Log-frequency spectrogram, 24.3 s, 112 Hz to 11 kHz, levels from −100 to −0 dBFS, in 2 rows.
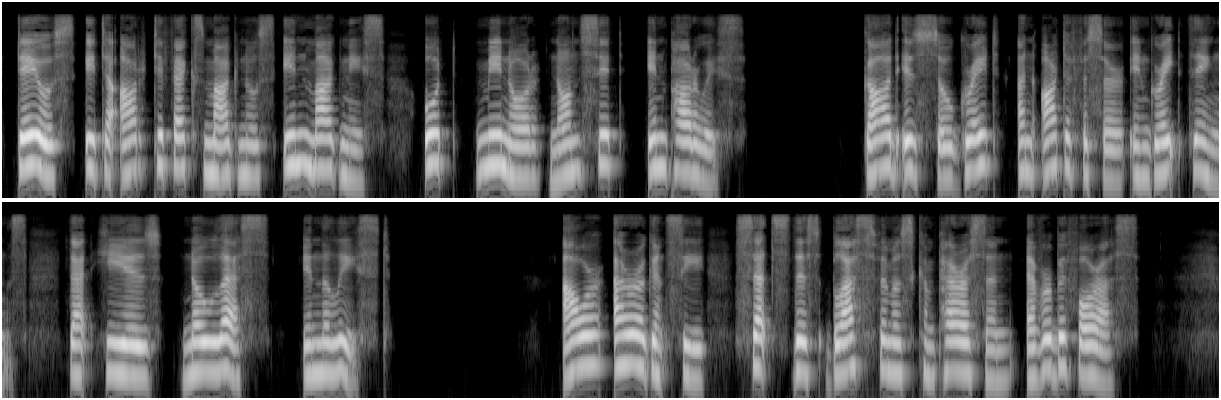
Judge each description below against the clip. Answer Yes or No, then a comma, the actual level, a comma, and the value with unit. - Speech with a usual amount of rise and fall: Yes, average, 3.1 semitones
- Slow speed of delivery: Yes, slow, 95 wpm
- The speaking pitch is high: Yes, high, 210 Hz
